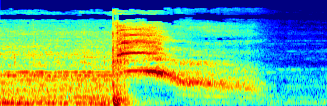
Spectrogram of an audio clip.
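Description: Scary haunted-attraction soundtrack with a heavy low rumble, broken about a second in by a sudden bang and a high scream that slides down in pitch and fades. The sound dies away near the end.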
